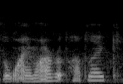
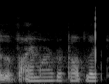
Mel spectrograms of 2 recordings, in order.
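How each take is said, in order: First: "Weimar" starting with a w sound, "WHY-mar"; Weimar with English W. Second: "Weimar" starting with a v sound, "VY-mar"; Weimar with German V. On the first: Vlogger trying a name both ways, "Weimar" with a w sound. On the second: Vlogger offering the other pronunciation, "Weimar" with a v sound. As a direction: quickly correct "Weimar" to "VY-mar". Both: Shown as a demonstration. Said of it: "or the Weimar Republic".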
